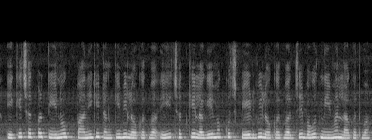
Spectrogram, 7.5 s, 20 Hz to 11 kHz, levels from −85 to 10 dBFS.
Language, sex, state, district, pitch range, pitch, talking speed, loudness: Bhojpuri, female, Bihar, Gopalganj, 225-275 Hz, 245 Hz, 200 wpm, -13 LUFS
